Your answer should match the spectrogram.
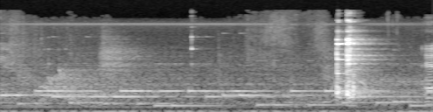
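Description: Soft background music with sustained notes, and about three and a half seconds in a single sharp clink of a ceramic bowl.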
